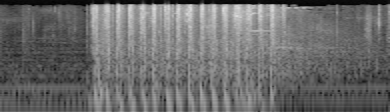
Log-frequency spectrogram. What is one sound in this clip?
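A rifle fires in a rapid burst of loud shots.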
